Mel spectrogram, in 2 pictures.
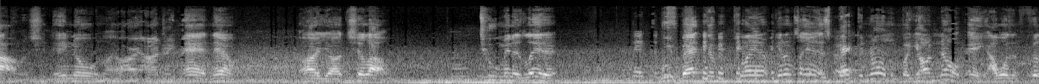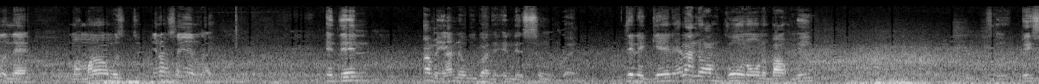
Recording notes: We know its gonna be some hard parts of hearing with us being outside and the wind showing itself but you can hear us throughtout so bare with us we wanted to enjoy the weather and shoot outside.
